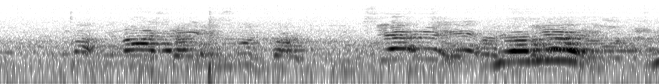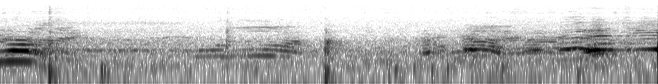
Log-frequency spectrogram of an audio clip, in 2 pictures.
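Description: Shouted calls from voices on the football pitch, coming in three short groups with pauses between them. The words are not clear.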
